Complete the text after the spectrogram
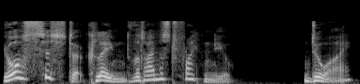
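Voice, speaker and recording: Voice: mid-range voice, big pitch swings, measured pace, vocal fry, breathy edge, dry recording, lo-fi sound, full character voice. A narrator voicing a curt, sardonic aristocrat. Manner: abrupt, dry, sardonic. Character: curt, impatient aristocratic man. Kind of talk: audiobook character voice.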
